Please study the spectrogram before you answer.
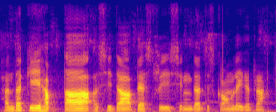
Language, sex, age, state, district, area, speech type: Manipuri, male, 30-45, Manipur, Tengnoupal, rural, read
